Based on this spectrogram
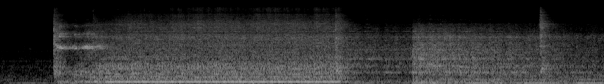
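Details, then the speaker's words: Lathe after motor replacement, running with the door closed: even low hum and a faint steady gear whir with no rattle. The new motor is quieter than the old one, so gear noise is now more noticeable. Running smoothly. "than having that door open and the doors closed it doesn't rattle but there's just slight hum from the motor clock quieter than the old motor I hear the gear noise a lot more now than I used to"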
